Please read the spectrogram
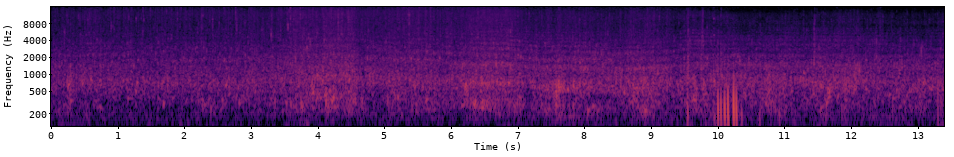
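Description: A shallow river running steadily over rocks and small rapids. There is a short low thump about ten seconds in.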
